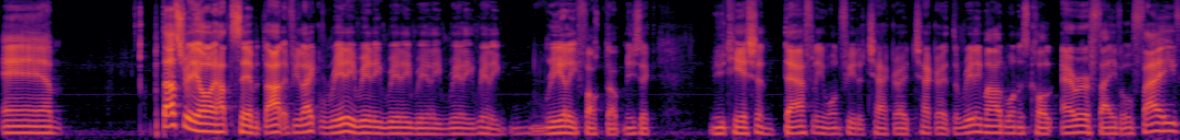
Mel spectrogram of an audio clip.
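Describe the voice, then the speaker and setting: The voice has a bright, sharp tone and fairly even intonation with big swings in loudness at a very fast pace. The recording is very clean with a silent background. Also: man, fairly low pitch for a man. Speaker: music podcast host. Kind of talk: casual chat. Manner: casual, heavy swearing.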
